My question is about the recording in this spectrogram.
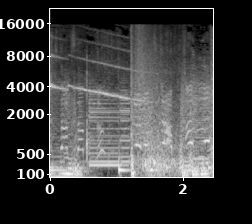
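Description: Cartoon sound effect over background music: a whistle falls steadily in pitch for about a second and a half, then a sudden burst like a firework comes about a second in.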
